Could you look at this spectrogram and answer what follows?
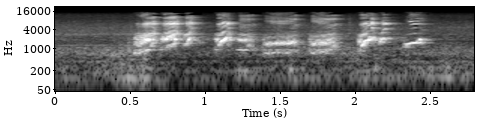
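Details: A juvenile grey butcherbird practising its song gives five or six scratchy, squawky notes in under three seconds, rough and uneven rather than fluted, over a faint background hiss.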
